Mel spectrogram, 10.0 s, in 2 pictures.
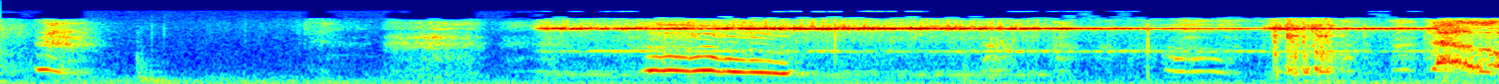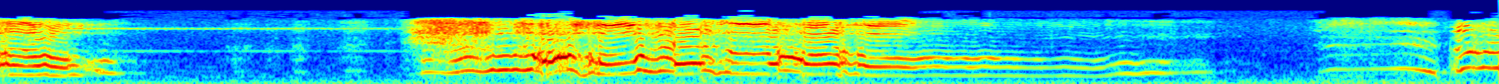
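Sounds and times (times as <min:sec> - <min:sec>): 
telephone ringing: 0:01.8 - 0:07.5.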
